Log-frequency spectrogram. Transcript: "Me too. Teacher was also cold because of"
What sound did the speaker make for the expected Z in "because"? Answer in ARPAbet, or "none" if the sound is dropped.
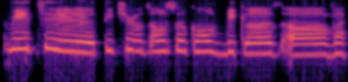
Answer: Z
